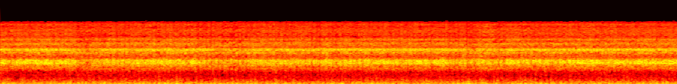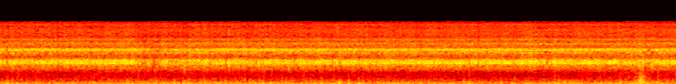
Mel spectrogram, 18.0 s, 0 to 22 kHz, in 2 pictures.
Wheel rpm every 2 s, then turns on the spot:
230, 230, 230, 230, 230, 230, 240, 230, 230.
none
